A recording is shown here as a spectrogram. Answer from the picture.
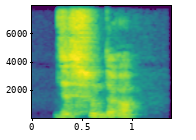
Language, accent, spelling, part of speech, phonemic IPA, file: French, Canada, dissoudra, verb, /di.su.dʁa/, LL-Q150 (fra)-dissoudra.wav
- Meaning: third-person singular simple future of dissoudre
